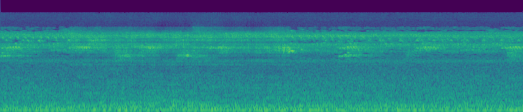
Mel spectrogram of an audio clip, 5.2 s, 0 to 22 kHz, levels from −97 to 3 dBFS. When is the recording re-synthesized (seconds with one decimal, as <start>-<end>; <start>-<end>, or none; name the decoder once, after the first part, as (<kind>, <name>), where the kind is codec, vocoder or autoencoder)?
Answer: 0.7-2.9 (codec, SNAC)

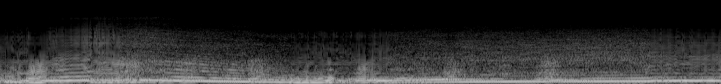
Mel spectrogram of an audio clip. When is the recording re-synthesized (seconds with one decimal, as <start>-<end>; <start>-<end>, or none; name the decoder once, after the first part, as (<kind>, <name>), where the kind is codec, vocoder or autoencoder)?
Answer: 0.0-1.2 (vocoder, BigVGAN v2); 2.9-3.9; 6.5-7.2

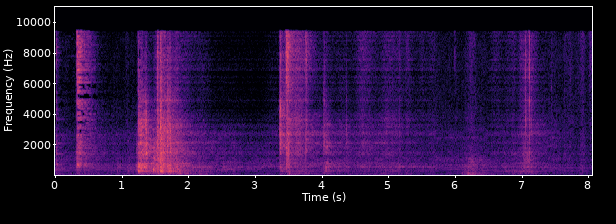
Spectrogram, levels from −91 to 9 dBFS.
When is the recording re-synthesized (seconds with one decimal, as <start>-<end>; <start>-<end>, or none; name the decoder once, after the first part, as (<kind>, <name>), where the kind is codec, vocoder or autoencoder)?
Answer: 1.3-5.7 (codec, SNAC); 6.5-7.4

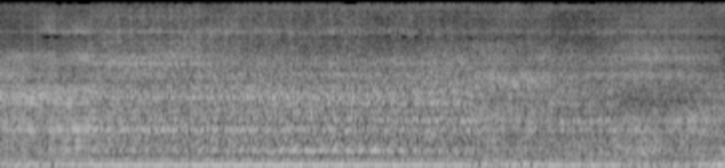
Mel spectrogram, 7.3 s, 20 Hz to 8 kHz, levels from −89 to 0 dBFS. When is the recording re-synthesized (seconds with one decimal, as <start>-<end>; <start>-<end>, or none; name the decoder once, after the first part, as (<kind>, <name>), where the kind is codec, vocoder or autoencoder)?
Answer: 0.0-0.9 (codec, ZipCodec); 4.7-5.5; 6.2-7.3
